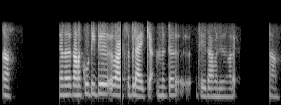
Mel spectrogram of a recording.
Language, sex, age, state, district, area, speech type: Malayalam, female, 18-30, Kerala, Kozhikode, rural, conversation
